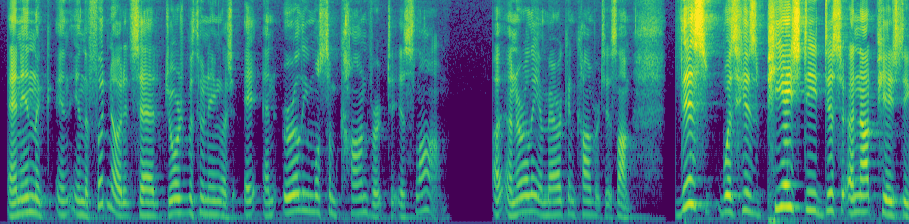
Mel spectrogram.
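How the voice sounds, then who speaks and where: Male lecturer, gravelly and a bit high, chatty and digressive with an audience. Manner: conversational, digressive, chuckles as he talks. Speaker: speaker giving a public lecture. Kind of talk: casual lecture. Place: lecture hall.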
